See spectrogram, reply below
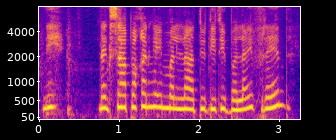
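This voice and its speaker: A woman plays a spirited young daughter in an audio drama. Her high voice is coy and a little scolding, recorded very dry. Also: fairly even intonation, moderate pace, no room sound, lightly acted. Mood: surprised, coy. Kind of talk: Ilocano audio drama acting.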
